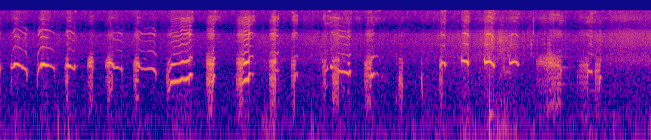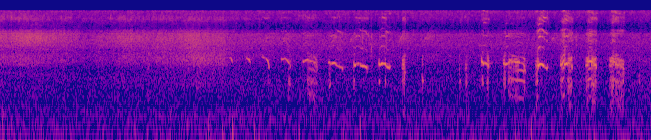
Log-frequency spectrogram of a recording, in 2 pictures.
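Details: Cardigan Welsh Corgi mother and daughter in warm sunshine, the young one still anxious without its mother close by: high, thin whines rising then falling, given in quick runs of short whimpers, a quieter pause midway, then another run.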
